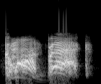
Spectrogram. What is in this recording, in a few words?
radio bot fallback; vo; agents; Source Model Packs; Counter Strike Model Pack; CS2; professional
